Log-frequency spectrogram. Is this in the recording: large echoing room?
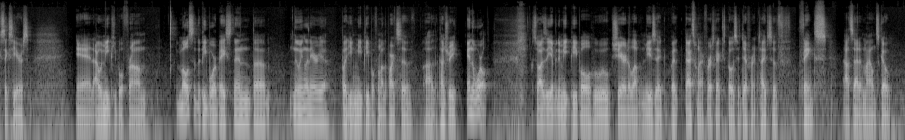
no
